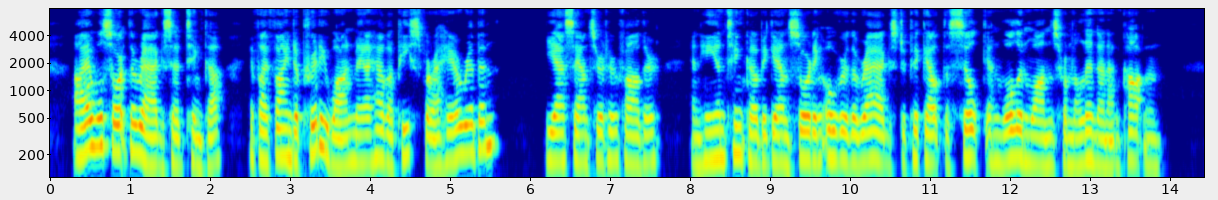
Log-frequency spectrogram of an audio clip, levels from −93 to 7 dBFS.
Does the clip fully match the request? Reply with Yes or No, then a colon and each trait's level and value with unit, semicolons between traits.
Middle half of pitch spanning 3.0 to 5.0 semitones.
No: narrow, 2.5 semitones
